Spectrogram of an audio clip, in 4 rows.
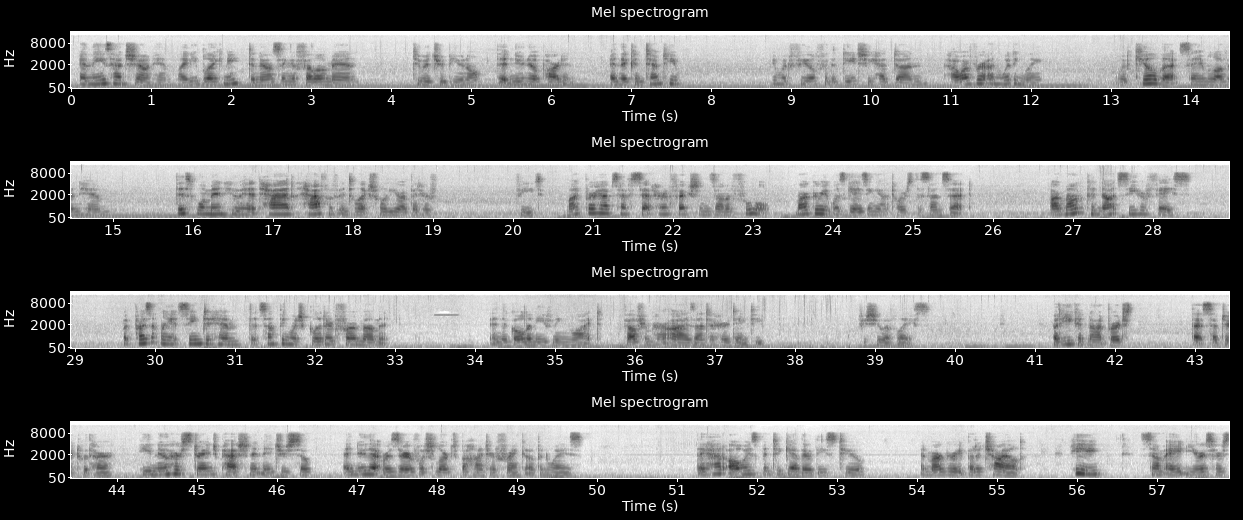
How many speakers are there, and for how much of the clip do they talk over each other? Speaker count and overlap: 1, no overlap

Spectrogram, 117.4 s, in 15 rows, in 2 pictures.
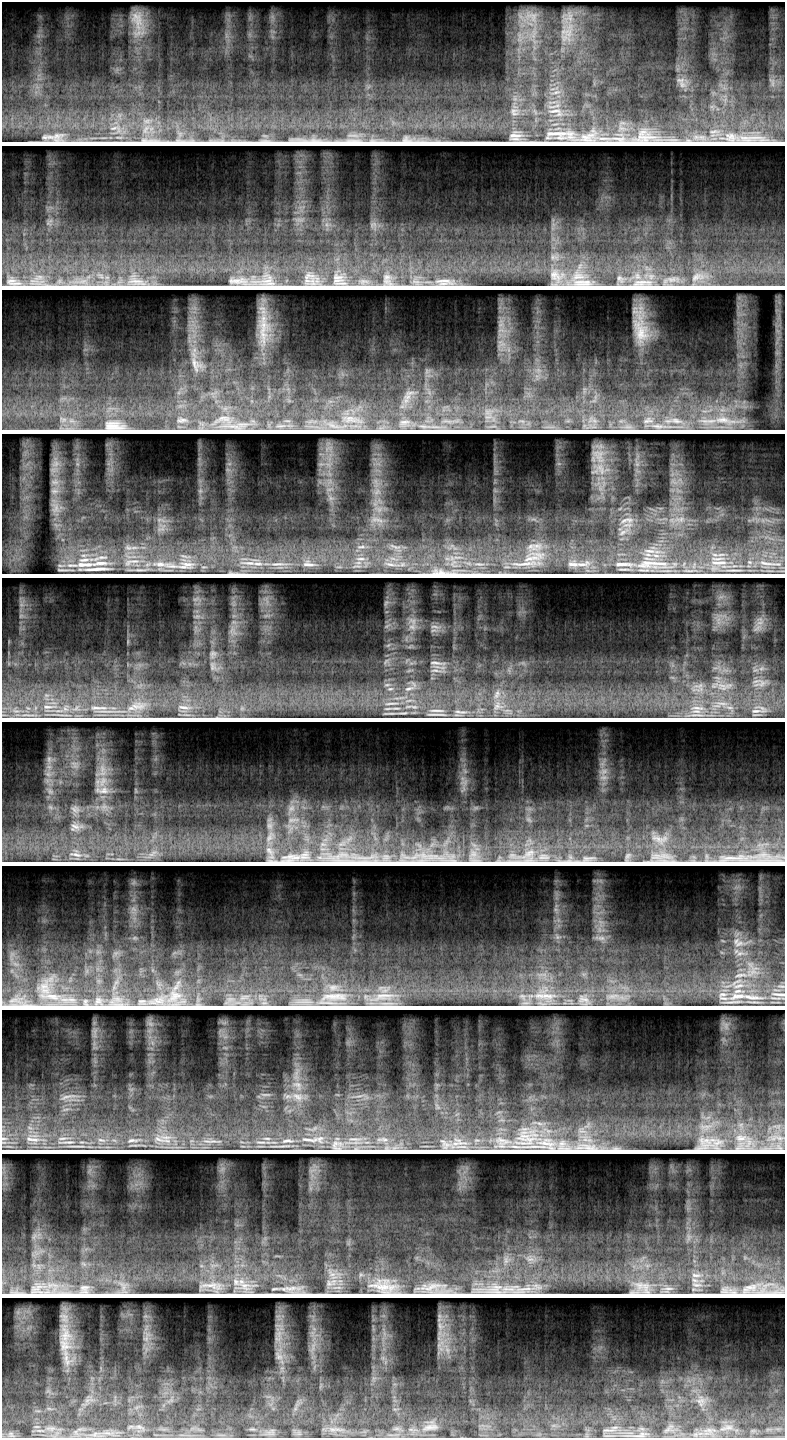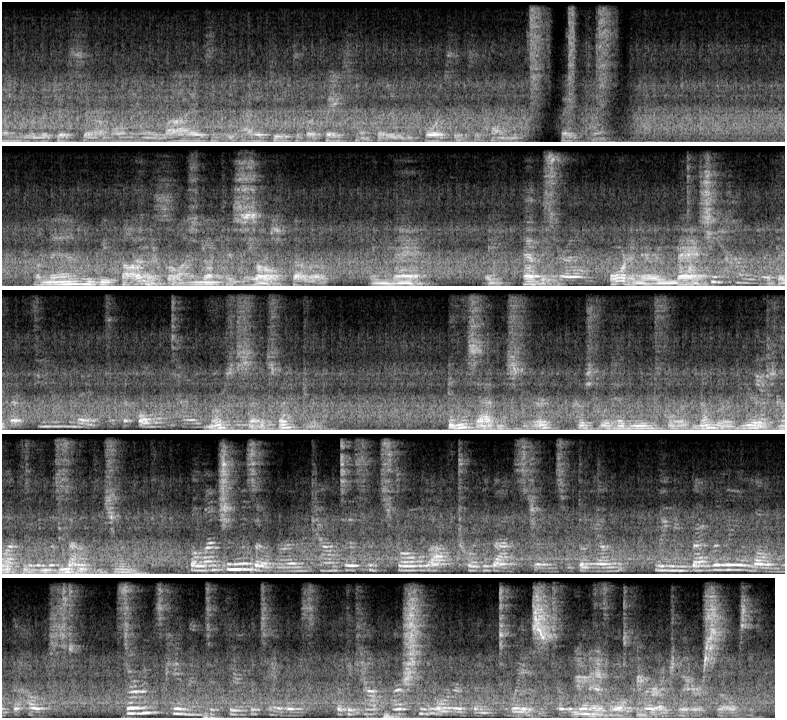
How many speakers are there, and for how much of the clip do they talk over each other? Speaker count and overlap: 9, about 19%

